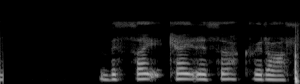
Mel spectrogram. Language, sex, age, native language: Icelandic, male, 9, Icelandic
